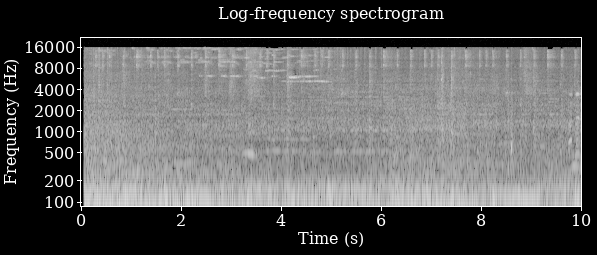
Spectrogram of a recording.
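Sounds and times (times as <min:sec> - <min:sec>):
bus engine rumbling: 0:00.0 - 0:10.0
music: 0:00.2 - 0:10.0.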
